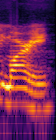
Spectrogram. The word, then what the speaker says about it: Mari: Pronounce it differently. Say Mari.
